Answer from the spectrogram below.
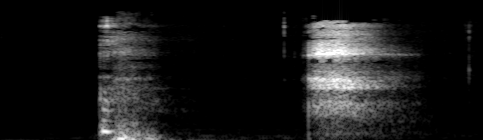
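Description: Two soft exhalations blown into an ear at the microphone, the first breathy and rumbling, the second a longer airy hiss, separated by a short silence. No talking.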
